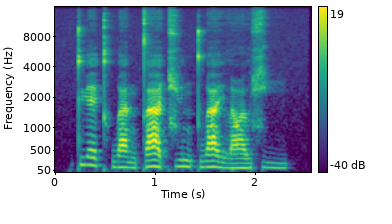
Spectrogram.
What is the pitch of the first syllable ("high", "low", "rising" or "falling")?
falling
